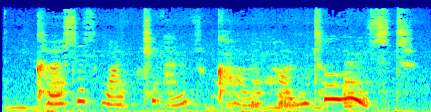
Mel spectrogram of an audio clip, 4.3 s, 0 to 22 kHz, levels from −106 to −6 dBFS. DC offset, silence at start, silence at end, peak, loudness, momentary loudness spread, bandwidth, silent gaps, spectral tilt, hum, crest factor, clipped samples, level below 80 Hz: under 0.1%; 0.05 s; 0.15 s; -4 dBFS; -25 LUFS; 12 LU; 16.5 kHz; none; -4 dB/octave; none; 20 dB; under 0.1%; -46 dBFS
